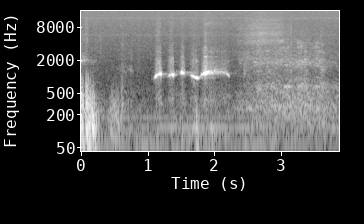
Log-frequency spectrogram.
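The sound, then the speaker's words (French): A person who cannot whistle makes a wobbly, breathy attempt at whistling: a thin, wavering tone that sputters in several short puffs for about a second, then gives out, followed by faint background noise. “Là, vous avez vu, hein, je n'ai pas sifflé parce que je ne suis pas capable de siffler.”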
